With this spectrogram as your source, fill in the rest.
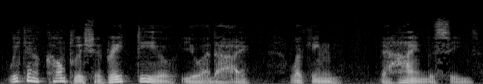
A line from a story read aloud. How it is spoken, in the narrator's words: he whispered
